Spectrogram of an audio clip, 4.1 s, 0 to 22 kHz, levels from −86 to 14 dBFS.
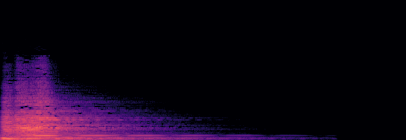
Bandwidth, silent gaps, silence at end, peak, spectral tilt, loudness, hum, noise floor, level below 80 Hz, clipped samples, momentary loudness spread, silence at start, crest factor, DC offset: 13 kHz; none; 2.4 s; -6 dBFS; -3 dB/octave; -21 LUFS; none; -71 dBFS; -50 dBFS; under 0.1%; 25 LU; 0 s; 20 dB; under 0.1%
